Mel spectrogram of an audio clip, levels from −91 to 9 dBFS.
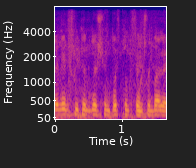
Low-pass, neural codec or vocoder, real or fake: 7.2 kHz; codec, 24 kHz, 3 kbps, HILCodec; fake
